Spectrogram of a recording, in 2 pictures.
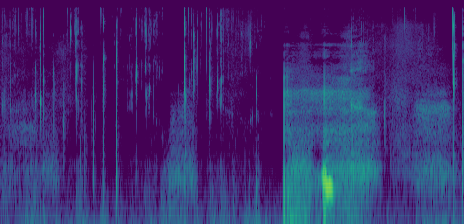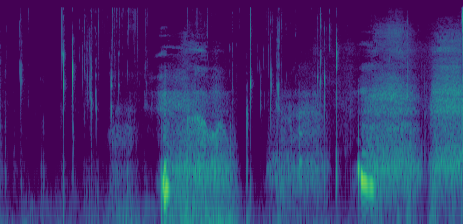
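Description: Soft wet mouth sounds of nibbling on a neck: quiet, intermittent kisses, small bites and lip smacks, with a few sharper clicks and breathy intakes spread unevenly across the stretch. No talking is heard.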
